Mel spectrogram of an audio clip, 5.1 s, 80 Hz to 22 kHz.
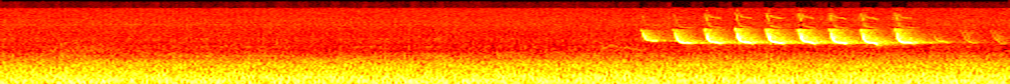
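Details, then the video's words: Marsh Tit, wild, in Trentino, Italy, in February 2024: after three quiet seconds of faint rural background hiss, a quick series of about eight high, sharp chipping notes runs for just over a second. "Cincia Bigia"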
